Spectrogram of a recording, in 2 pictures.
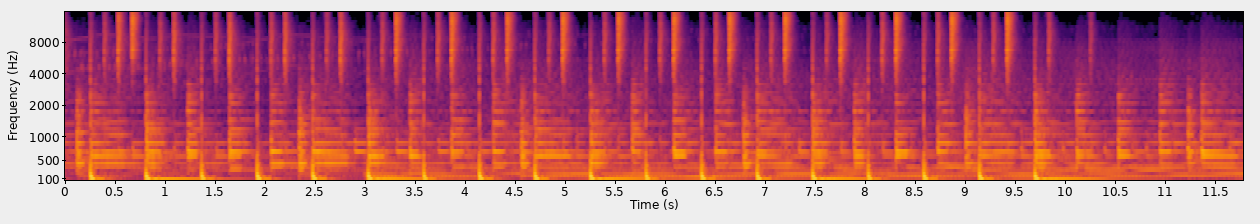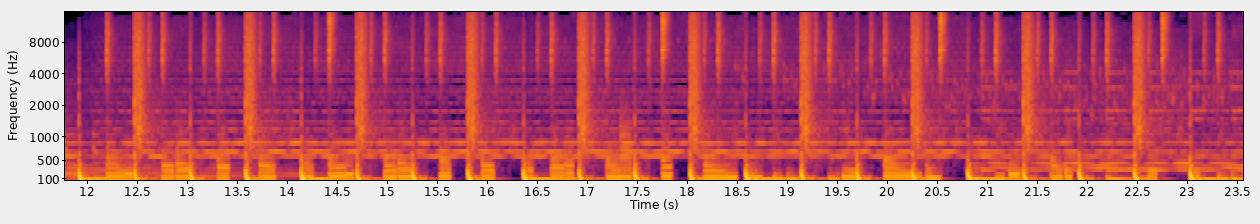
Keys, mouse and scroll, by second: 0.5 click, 2.2 click, 2.6 click, 3.3 click, 5.6 scroll up 2, 5.9-6.7 scroll down 1, 6.7-7.1 drag, 7.6 scroll up 2, 7.8 Tab, 8.2 middle click, 8.9 click, 9.4 shift+click, 9.7 middle click, 10.2 scroll down 3, 10.3 middle click, 10.6 shift+click, 11.1-11.7 scroll up 2, 11.7 middle click, 12.4 shift+click, 12.7 shift+click, 13.4 ctrl+z, 13.9 shift+click, 14.5 ctrl+KP_Add, 14.7 scroll down 3, 14.8 middle click, 15.4 scroll up 1, 16.2 click, 16.7 scroll down 1, 16.8 click, 17.0 scroll up 2, 17.1 scroll down 1, 17.1 middle click, 17.6-18.0 scroll up 2, 18.0 click, 18.2 scroll down 1, 18.3 middle click, 18.6 KP_1, 19.0 ctrl+KP_8, 19.4-19.8 scroll up 1, 19.8 ctrl+r, 21.0 scroll up 1, 21.1 scroll down 3, 21.2 middle click, 21.5-22.3 scroll up 2, 22.3 3, 22.5 middle click, 22.9 click.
